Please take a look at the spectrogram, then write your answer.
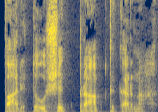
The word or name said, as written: पारितोषिक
